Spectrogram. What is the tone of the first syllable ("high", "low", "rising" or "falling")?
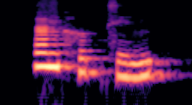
high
